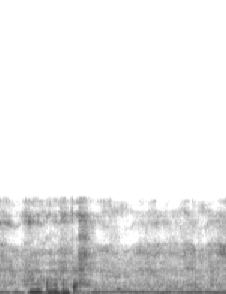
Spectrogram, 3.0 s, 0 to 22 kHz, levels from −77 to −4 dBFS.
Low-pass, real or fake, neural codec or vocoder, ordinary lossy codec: 7.2 kHz; fake; autoencoder, 22.05 kHz, a latent of 192 numbers a frame, VITS, trained on one speaker; none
